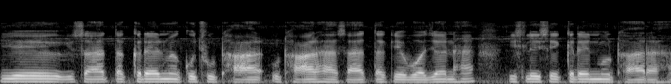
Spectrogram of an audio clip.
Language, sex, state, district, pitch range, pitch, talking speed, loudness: Chhattisgarhi, male, Chhattisgarh, Kabirdham, 110-125 Hz, 120 Hz, 195 wpm, -17 LUFS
